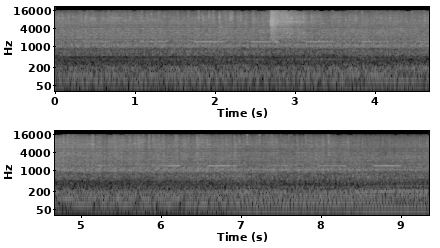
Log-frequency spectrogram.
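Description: A truck's reversing alarm beeps at a steady pace.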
